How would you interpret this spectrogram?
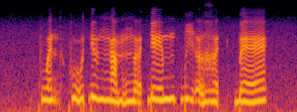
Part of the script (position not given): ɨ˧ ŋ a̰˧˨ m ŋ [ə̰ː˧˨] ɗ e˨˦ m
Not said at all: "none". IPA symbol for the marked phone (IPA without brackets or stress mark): ə̰ː˧˨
